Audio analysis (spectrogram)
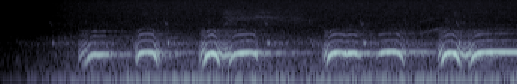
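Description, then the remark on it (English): An owl hoots in a quick rhythmic series, about four swooping, wavering calls in a row, clear over a low, steady background rumble. “Turns out more people are reporting confrontations between humans and owls in Washington and Oregon.”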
